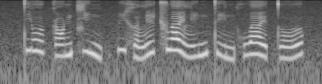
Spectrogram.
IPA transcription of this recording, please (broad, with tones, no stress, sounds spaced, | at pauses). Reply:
t̪ j o˥˩ ʊ̯ k ɑ˧˥ ŋ t͡ɕ i˥˩ ŋ | p i˥˩ x ɤ˩ l i˥ ʈ͡ʂ w a˥˩ ɪ̯ l i˧˥ ŋ t̪ i˨˩ n x w a˥˩ ɪ̯ t̪ o˧˥ ʊ̯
